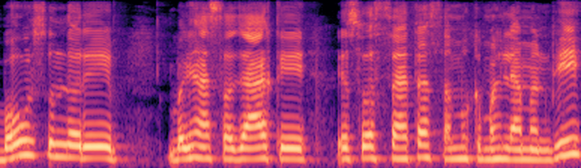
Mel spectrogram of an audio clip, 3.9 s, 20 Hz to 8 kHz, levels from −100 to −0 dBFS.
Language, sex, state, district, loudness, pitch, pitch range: Chhattisgarhi, male, Chhattisgarh, Sarguja, -14 LUFS, 195 Hz, 185-205 Hz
